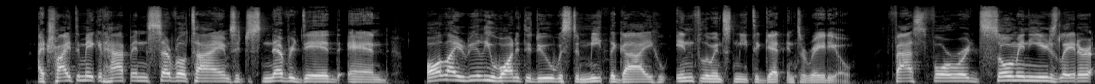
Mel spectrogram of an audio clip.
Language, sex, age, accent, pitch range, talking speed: English, male, 20-39, Filipino, 125-155 Hz, 205 wpm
